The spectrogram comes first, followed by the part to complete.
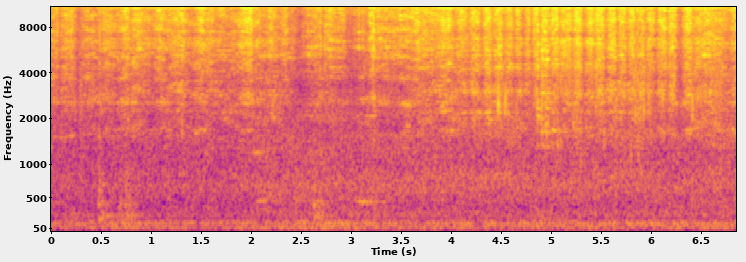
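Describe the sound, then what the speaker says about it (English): A wire whisk works through a creamy velouté sauce in a pan, giving a steady, soft scraping rasp that runs continuously at close range with no one talking. "So I'm just going to kind of whisk that through."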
